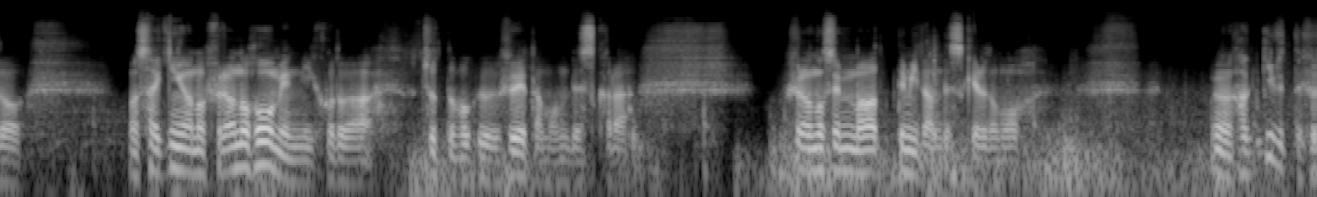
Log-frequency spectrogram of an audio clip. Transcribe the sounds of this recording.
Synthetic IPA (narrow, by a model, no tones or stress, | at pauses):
d̪o̞ | masaikʲĩɰ̃ano̞ɸɯ̟ɾano̞ɦo̞ːmẽ̞ɲ̟ːiːkɯ̥ko̞t̪oɡat͡ɕo̞t̪ːo̞bo̞kɯ̟ɸɯe̞t̪amõ̞nd̪e̞sɨ̥kaɾa̰ | ɸɯ̟ɾano̞sẽ̞mmaβat̪ːe̞mʲit̪ãnd̪e̞sɨ̥ke̞ɾe̞d̪o̞mo̞ | ɯ̟̃ɴhakʲːiɾʲit̪ːeɸɯ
